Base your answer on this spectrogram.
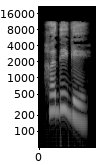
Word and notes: ಹಾದಿಗ: hādiga

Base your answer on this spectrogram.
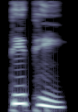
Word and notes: ದಿತಿ: Kannada

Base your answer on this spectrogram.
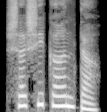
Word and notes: ಶಶಿಕಾಂತ: śaśi kānta

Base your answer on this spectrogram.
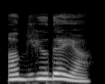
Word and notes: ಅಭ್ಯುದಯ: abhyudaya

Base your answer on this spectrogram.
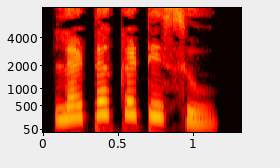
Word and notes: ಲಟಕಟಿಸು: laṭakaṭisu

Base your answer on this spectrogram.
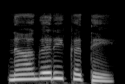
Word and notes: ನಾಗರಿಕತೆ: nāgarikate

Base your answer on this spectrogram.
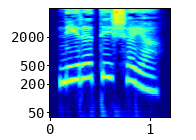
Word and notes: ನಿರತಿಶಯ: niratiśaya

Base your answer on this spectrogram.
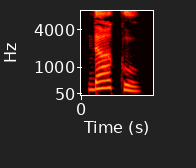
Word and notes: ಡಾಕು: Kannada

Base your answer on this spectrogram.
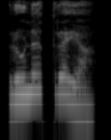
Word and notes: ಋಣತ್ರಯ: kannada

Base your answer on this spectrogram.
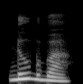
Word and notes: ಡುಬ್ಬ: ḍubba

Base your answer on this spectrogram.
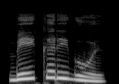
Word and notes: ಬೇಕರಿಗೊಳ್: Kannada

